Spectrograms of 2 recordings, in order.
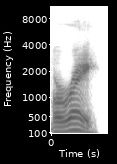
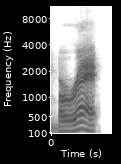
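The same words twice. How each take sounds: First: It is said with a French pronunciation. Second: It is said with an English pronunciation. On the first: The speaker calls it right. "but it's Val Barret" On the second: The speaker calls it wrong. "I'll say Barret"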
